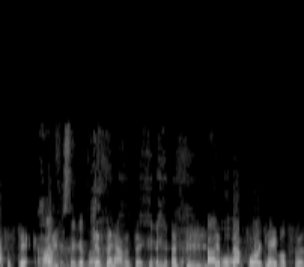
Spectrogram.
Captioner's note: laughs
